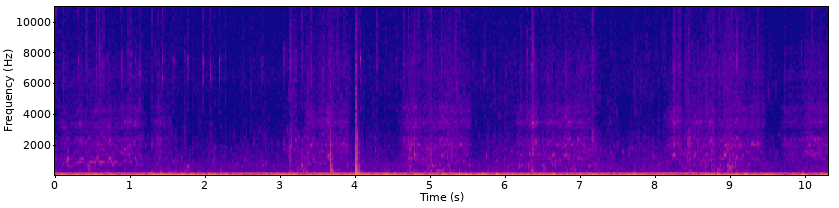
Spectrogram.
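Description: Steady low rumble and hum of a small boat at sea, with a single knock about four seconds in.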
